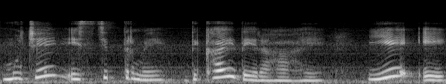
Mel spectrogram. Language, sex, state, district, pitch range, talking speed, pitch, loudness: Hindi, female, Madhya Pradesh, Dhar, 195-320 Hz, 135 wpm, 235 Hz, -16 LUFS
